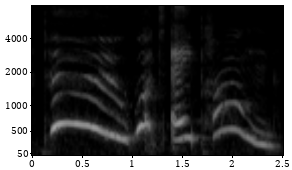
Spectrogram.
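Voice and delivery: high, loud squeal, slowly stretched out; shouting harp. Acted. Magic harp giving Jack away, high loud shout. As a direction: shriek it in disgust to wake the giant. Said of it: "the harp shouted".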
